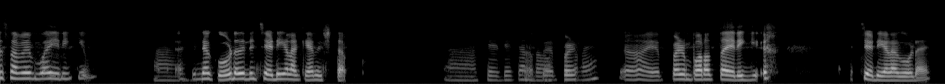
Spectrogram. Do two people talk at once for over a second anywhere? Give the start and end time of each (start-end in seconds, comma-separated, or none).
none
